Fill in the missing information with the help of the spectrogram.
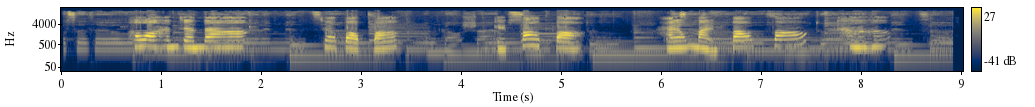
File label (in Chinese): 哄我 萝莉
